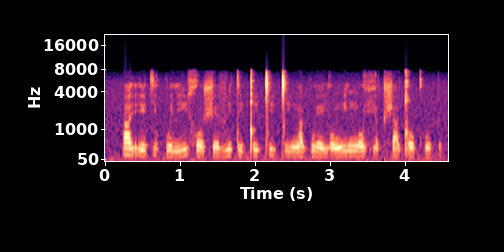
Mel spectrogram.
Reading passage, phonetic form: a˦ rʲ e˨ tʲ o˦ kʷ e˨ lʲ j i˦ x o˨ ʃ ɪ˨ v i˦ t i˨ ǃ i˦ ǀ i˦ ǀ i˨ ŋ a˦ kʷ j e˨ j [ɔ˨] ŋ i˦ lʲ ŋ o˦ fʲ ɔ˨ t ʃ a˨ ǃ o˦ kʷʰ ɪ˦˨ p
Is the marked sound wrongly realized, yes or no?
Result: yes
